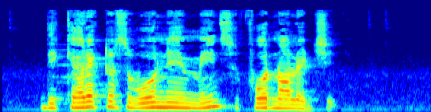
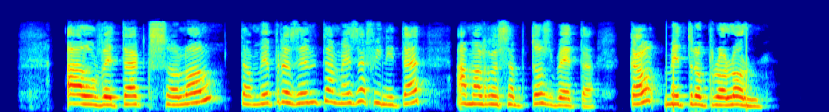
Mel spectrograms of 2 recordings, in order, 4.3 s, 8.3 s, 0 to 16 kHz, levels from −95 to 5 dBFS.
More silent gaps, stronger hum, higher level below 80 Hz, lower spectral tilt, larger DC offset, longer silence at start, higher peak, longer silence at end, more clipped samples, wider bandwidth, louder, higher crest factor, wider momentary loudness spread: second, none vs 2.34-2.41 s, 6.24-6.31 s; neither; about the same, -58 dBFS vs -60 dBFS; first, -6.5 dB/octave vs -4 dB/octave; neither; second, 0.4 s vs 0.7 s; about the same, -4 dBFS vs -2 dBFS; first, 1 s vs 0.65 s; neither; first, 11.5 kHz vs 8 kHz; second, -21 LUFS vs -17 LUFS; about the same, 18 dB vs 16 dB; about the same, 12 LU vs 11 LU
